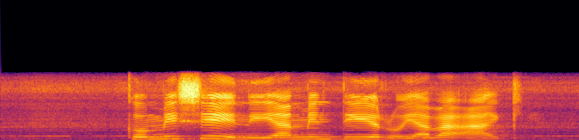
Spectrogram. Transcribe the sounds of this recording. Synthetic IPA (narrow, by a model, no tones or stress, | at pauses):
kʰomiʃinijamintʼir̤ɔjaβaʔaːkʰʼɛ̥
